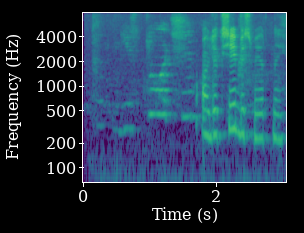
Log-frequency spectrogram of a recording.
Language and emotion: Russian, neutral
